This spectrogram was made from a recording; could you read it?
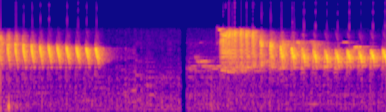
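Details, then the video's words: Melodious grey-cheeked bulbul song used as a model for songbirds: a quick series of repeated chirps, a second of near silence, then a louder trill that starts high and settles lower. "Masteran Burung Cucak Jenggot – Suara Merdu untuk Burung Kicau Juara"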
